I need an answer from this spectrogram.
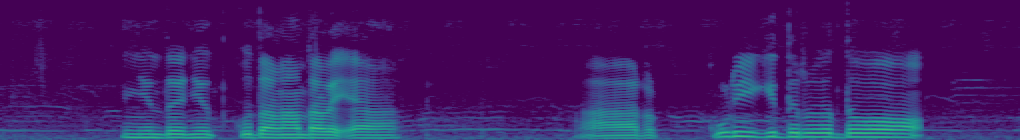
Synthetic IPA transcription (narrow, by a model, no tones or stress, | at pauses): ɲud̪ɔɲut̪̚kud̪añad̪aɽɛʔa | aɾ | kuɽiɡid̪ɾəd̪ɔ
